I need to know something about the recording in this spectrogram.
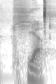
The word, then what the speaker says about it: chia: même nom pour information ça se prononce qui a oui mais enfin bon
